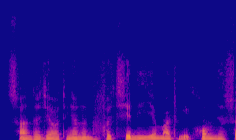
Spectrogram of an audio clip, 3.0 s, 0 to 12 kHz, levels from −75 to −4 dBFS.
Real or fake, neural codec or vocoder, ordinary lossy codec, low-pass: fake; codec, 24 kHz, 0.5 kbps, DualCodec; AAC, 32 kbps; 10.8 kHz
